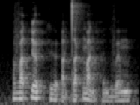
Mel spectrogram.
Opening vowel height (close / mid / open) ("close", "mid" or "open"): open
